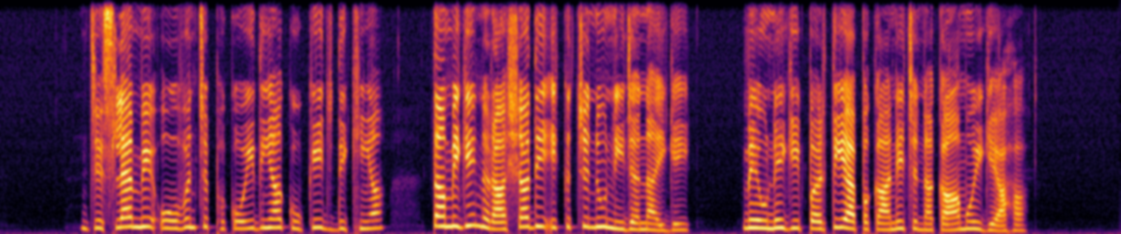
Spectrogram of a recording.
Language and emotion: Dogri, sad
